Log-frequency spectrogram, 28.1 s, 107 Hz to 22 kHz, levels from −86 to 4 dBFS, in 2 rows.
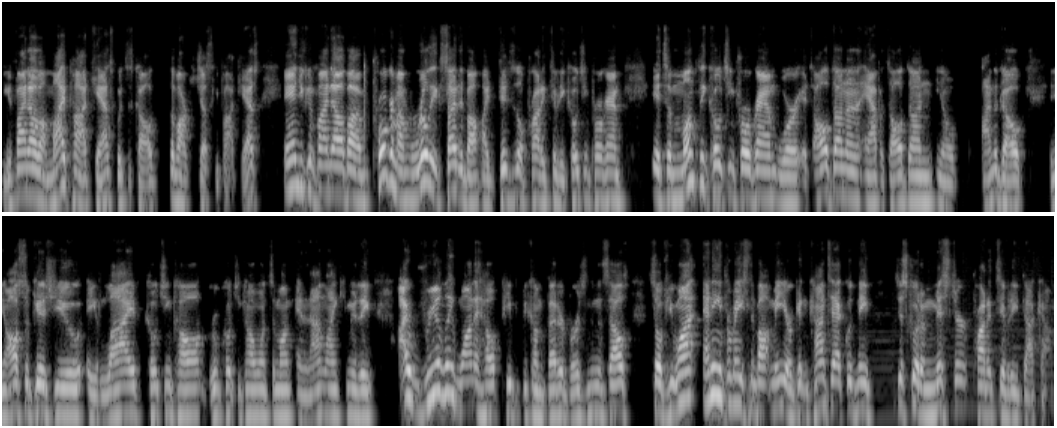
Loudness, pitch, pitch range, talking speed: -24 LUFS, 145 Hz, 135-165 Hz, 210 wpm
